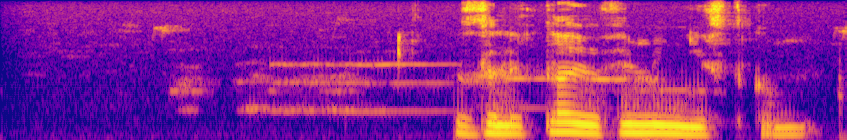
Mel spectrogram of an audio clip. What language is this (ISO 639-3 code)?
rus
